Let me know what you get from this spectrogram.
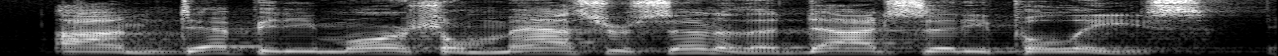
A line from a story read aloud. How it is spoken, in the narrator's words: Ed replied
